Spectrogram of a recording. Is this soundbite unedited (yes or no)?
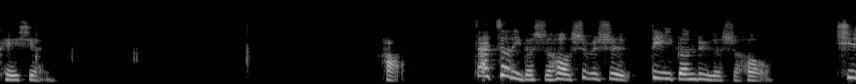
yes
